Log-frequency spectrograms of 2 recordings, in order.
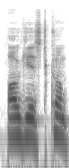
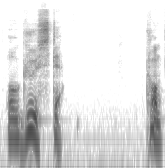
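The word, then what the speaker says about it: Auguste Comte: to the heart uh aist comp or the correct pronunciation would be AUST comp the 19th century French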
